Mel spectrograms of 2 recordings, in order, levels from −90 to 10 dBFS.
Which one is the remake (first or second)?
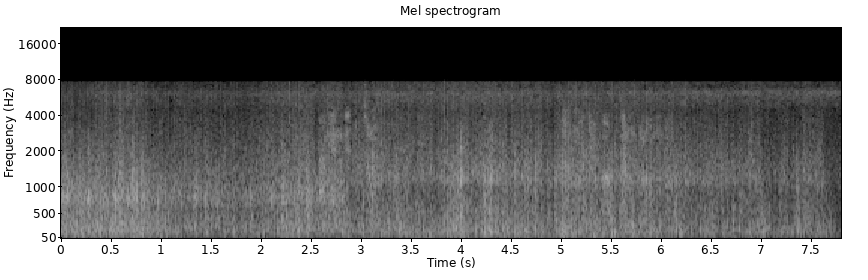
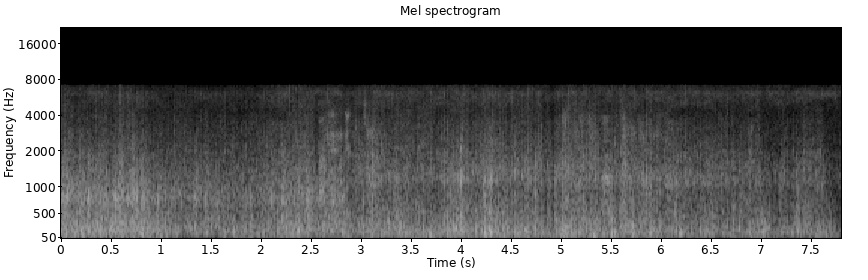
second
